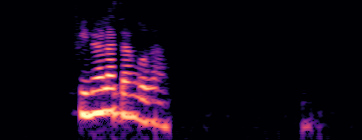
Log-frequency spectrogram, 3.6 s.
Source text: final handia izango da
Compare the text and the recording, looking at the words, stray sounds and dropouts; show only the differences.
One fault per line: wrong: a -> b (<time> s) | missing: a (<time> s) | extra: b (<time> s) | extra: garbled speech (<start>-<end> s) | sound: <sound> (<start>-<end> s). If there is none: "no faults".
missing: handia (1.1 s)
